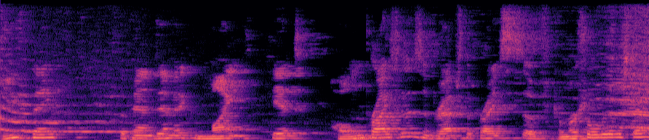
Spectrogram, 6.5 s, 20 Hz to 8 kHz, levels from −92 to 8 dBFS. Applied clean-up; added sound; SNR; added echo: classical method WPE with log-MMSE.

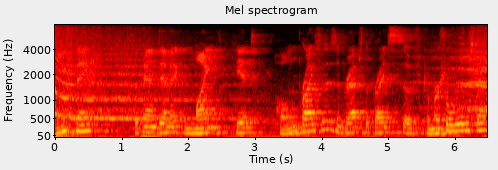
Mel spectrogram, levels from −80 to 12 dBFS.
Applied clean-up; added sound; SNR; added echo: none; Race car, auto racing / Accelerating, revving, vroom; 8 dB; reverberation time 0.9 s.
